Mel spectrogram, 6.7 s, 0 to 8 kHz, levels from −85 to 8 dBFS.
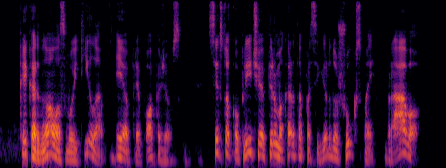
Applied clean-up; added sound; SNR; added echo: none; none; none; none.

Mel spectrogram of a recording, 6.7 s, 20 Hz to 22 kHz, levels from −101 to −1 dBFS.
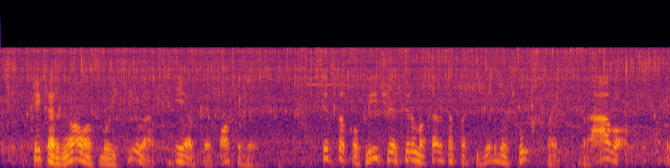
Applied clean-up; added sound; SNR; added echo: none; Sink (filling or washing); 7 dB; none.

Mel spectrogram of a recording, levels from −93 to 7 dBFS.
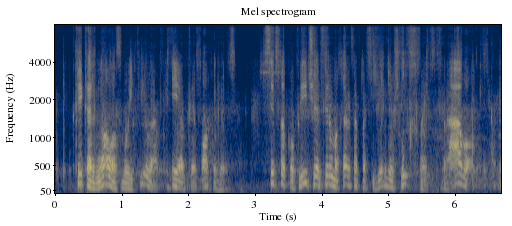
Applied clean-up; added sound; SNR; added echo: neural separator model SepFormer DNS4.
